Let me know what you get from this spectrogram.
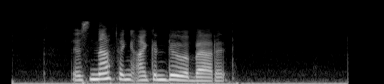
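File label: can, American English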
